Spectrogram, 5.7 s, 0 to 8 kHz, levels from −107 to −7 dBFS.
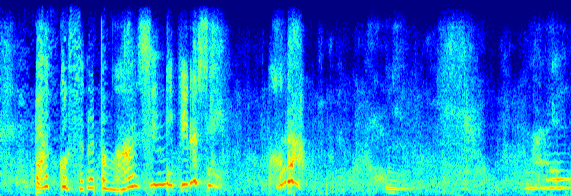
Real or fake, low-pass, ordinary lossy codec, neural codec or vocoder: fake; 7.2 kHz; Opus, 24 kbps; codec, 24 kHz, 1.5 kbps, HILCodec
